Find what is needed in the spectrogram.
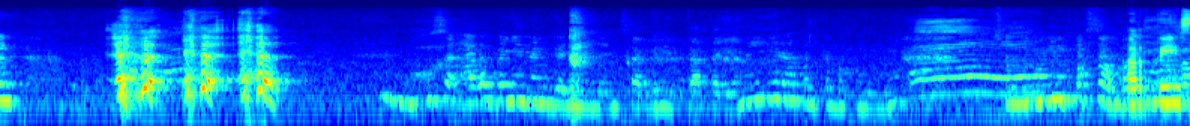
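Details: Nine-month-old infant giving three quick, light, deliberate coughs, then babbling calmly: voluntary (fake) cough.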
